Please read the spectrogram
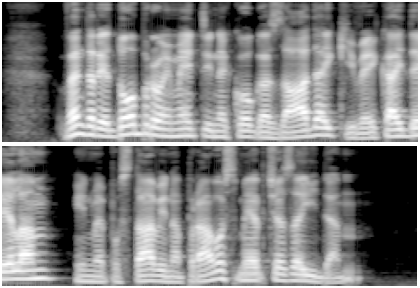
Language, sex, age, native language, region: Slovenian, male, 30-49, Slovenian, Pomurje region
